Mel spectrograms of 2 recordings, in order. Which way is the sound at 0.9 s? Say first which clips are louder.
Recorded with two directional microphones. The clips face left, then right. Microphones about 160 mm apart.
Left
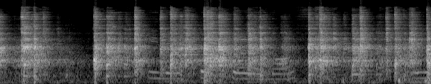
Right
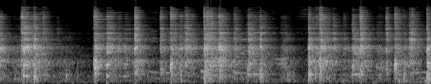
Right 4 dB; 30° right (ahead or behind).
